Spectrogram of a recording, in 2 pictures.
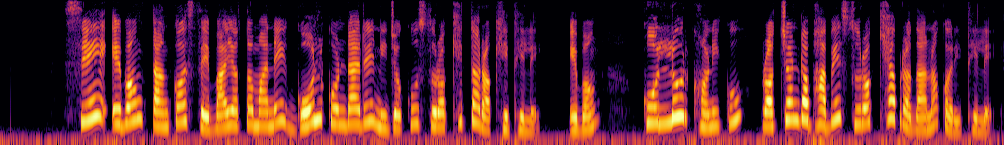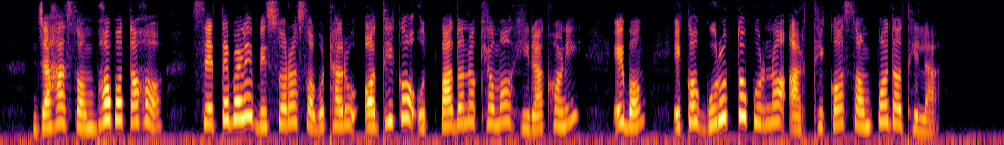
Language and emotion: Odia, neutral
